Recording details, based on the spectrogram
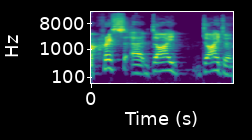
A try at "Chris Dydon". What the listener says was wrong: It's Deedon. You don't pronounce the I.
